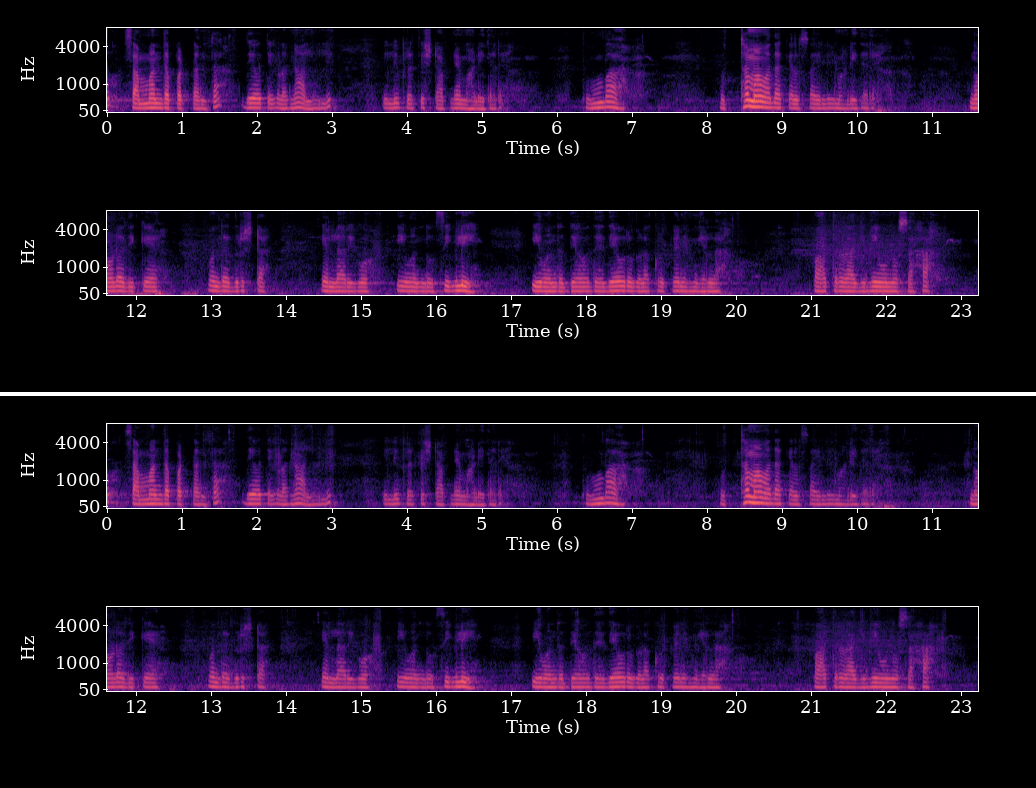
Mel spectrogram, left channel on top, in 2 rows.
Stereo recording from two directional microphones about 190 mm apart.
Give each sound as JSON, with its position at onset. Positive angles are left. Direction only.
{"t": 0.2, "sound": "speech", "side_deg": 25}
{"t": 3.7, "sound": "speech", "side_deg": 25}
{"t": 6.5, "sound": "speech", "side_deg": 25}
{"t": 8.4, "sound": "speech", "side_deg": 30}
{"t": 11.5, "sound": "speech", "side_deg": 30}
{"t": 21.0, "sound": "speech", "side_deg": 25}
